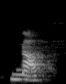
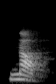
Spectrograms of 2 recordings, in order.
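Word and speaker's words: neuf: So this is avec, this is nuff, this is seal. So whenever a word ends with C, F, or L, it is pronounced completely.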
